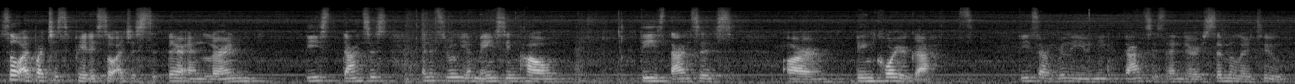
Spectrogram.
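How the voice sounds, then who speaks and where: A man's fairly high voice in a Samoan accent, with long, frequent pauses, noticeable background noise and audible room echo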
